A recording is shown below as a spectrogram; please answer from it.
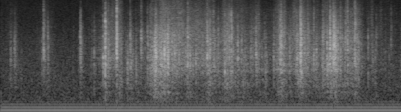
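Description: A large, thin, glossy-printed newsprint weekly grocery flyer is held in both hands over a desk while its pages are turned and crinkled with fingertips and painted nails. Bright, crisp rustling and crinkling come in quick bursts that swell in the middle, over a faint steady low hum.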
